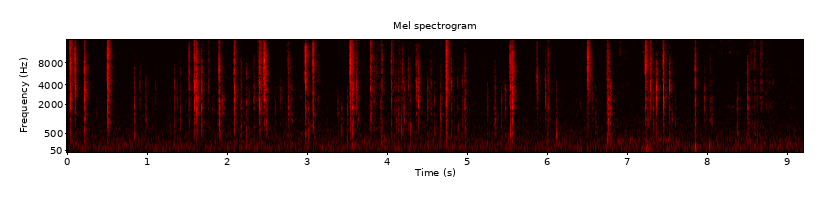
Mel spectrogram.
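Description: Long nails tap and scratch the surface of a small sealed blue foil Durex condom packet. About thirty quiet, very short, bright clicks and crinkly scrapes come at an irregular pace with almost no low end. Each one cuts off instantly into near silence.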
